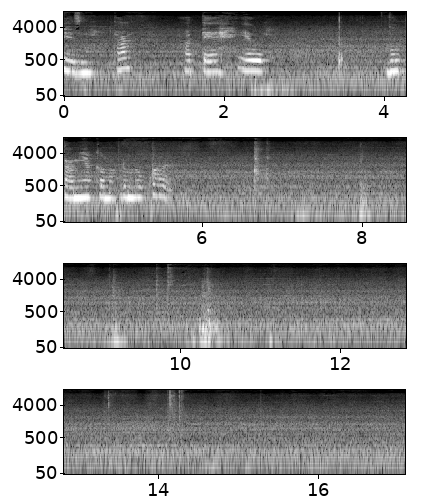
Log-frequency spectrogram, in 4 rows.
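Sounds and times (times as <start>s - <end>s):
steady background hum: 0.0s - 17.0s
cloth wiping countertop: 4.6s - 6.6s, 7.2s - 17.0s.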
